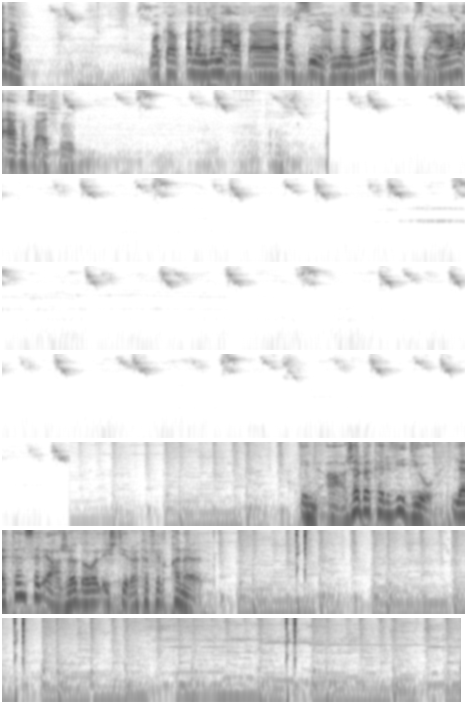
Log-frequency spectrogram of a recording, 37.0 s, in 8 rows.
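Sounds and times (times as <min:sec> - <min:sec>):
small bird chirping: 0:00.4 - 0:02.4, 0:05.4 - 0:14.2, 0:15.6 - 0:23.9.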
